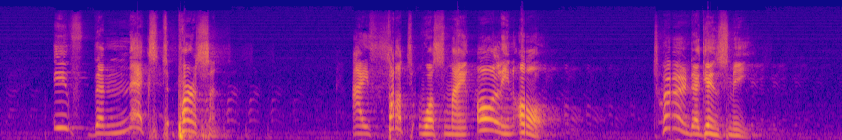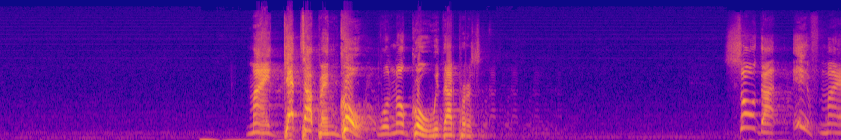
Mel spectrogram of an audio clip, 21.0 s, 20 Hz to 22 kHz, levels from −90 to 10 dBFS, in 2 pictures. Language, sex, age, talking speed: English, male, 50-69, 85 wpm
